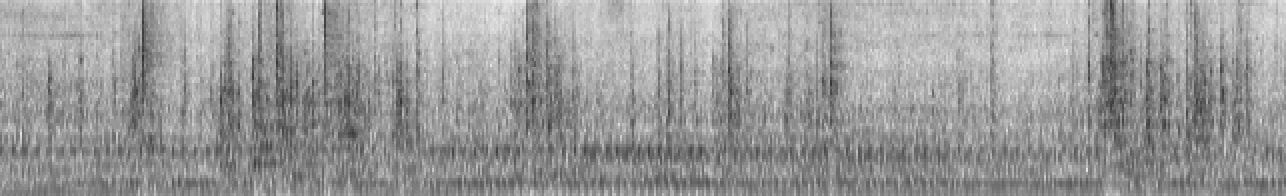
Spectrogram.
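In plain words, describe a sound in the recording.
An excavator bucket scrapes and knocks against dirt and stones.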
